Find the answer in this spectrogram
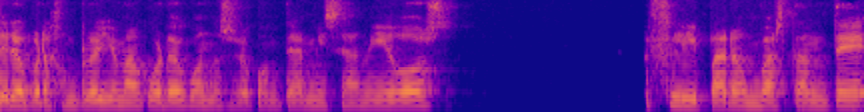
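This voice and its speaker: A woman speaks fairly quickly at a medium pitch. The background is quiet. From Spain, Basque Country (Bilbao). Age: 20s. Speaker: young entrepreneur, marketing agency founder. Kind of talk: casual interview. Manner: halting, many fillers and repetitions.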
